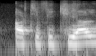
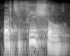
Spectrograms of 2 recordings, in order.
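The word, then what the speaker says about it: artificial: ارتیفیشل، اینم ارتیفیکیال نیستش، بعضی سر کلاس اشتباه تلفظ میکنه، ارتیفیشل، مصنوعی، ارتیفیشل، چیزی که واقعی نیست.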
